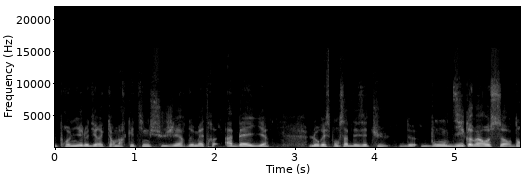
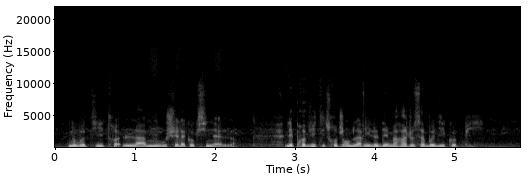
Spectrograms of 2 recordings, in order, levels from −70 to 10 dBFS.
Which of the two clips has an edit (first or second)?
second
